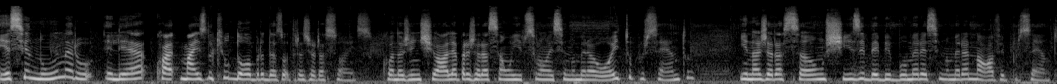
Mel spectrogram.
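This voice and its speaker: With a dark, mellow tone, a woman speaks at a moderate pace in a fairly high voice with fairly even intonation. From Brazil. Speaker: trend research executive. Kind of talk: casual interview. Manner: hesitant, many fillers.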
